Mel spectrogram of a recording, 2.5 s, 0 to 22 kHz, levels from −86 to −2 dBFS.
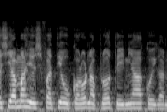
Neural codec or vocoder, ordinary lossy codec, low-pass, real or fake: none; none; 9.9 kHz; real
